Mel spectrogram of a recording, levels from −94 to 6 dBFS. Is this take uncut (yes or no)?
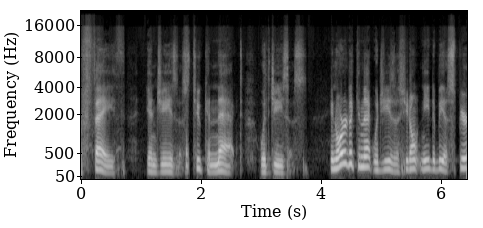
yes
